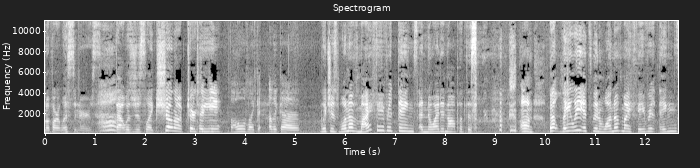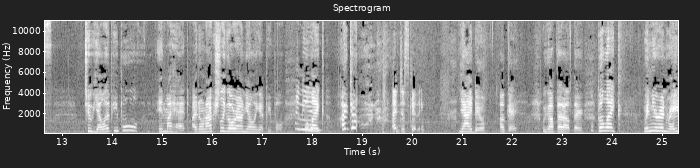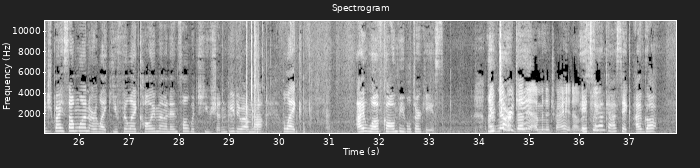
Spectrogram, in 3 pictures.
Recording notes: The Car Pod. Podcasting from the car!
